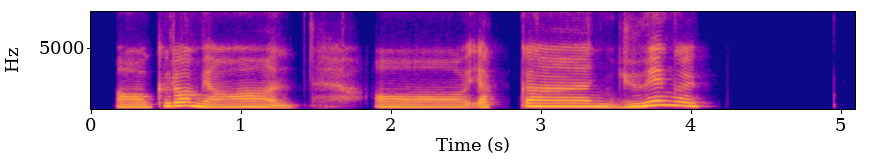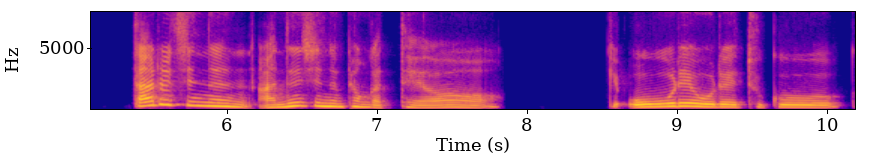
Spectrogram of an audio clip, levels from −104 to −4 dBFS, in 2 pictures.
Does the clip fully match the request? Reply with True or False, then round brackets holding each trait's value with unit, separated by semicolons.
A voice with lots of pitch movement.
False (4.3 semitones)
